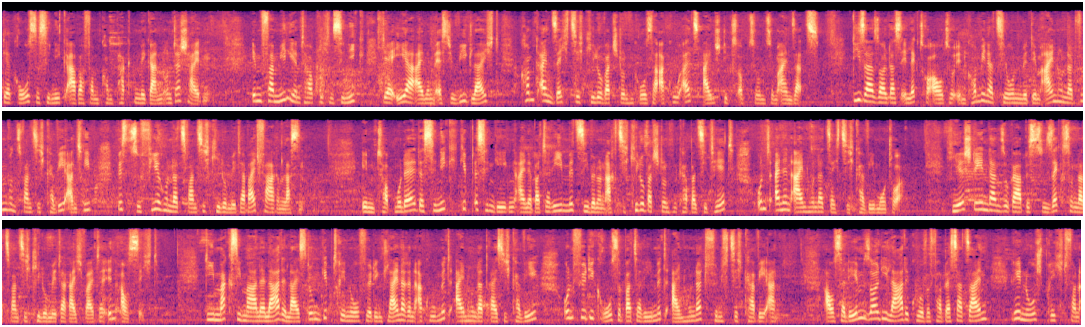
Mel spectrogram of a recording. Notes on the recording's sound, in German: Wir senden wieder live vom Open Space der IAA auf dem Königsplatz in München!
